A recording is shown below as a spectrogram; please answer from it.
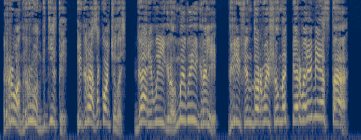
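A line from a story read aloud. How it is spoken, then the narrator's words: Joyful screaming. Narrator (Russian): Радостно вопила Гермиона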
